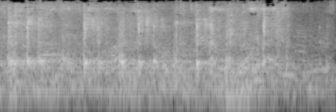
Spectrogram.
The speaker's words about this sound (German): Oh, die Kutsche, die fuhr heute schon über die Ostwestbrücke. Oha. Klock, klock, klock hat er gemacht.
